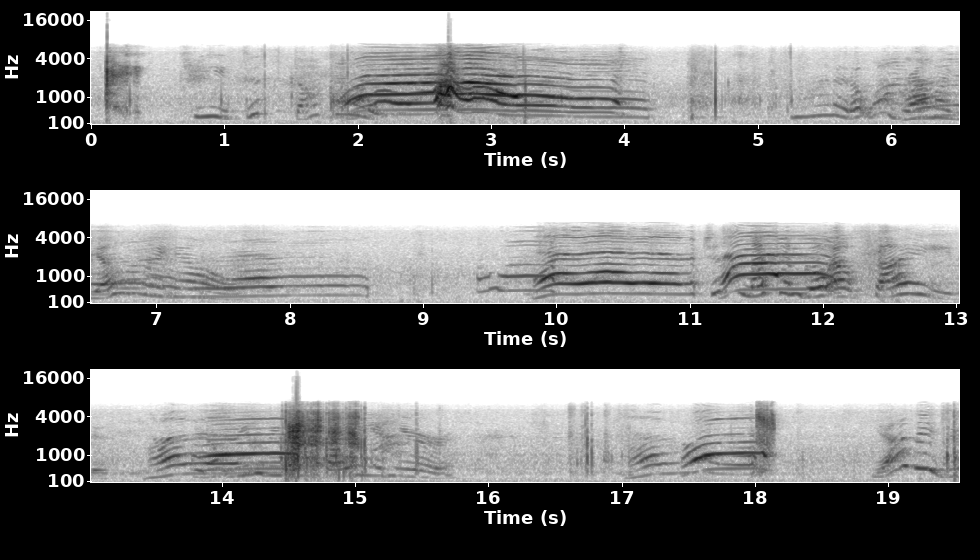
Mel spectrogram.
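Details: Two house cats square off indoors in a fight, trading long, drawn-out wavering yowls that rise and fall in pitch, several seconds each, with short pauses between bouts and a person's voice breaking in.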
